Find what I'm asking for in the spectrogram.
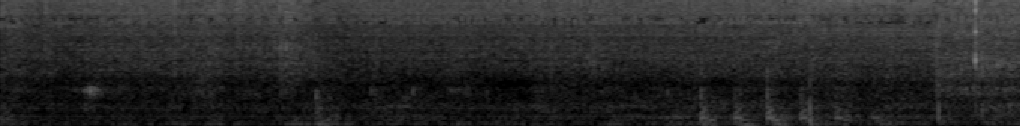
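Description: A Spanish omelette seasoned with white and black pepper fries in a pan with a soft, steady sizzle, faint and close, with a few light clinks of stirring near the end and no voices.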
